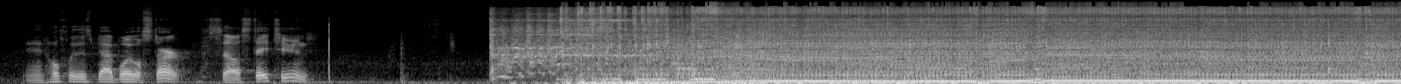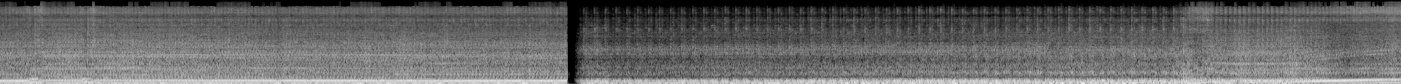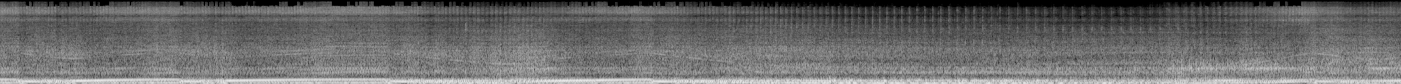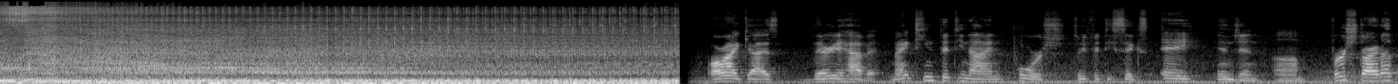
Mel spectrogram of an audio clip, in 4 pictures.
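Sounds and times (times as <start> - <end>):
air-cooled engine idling and revving: 4.9 - 48.9.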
